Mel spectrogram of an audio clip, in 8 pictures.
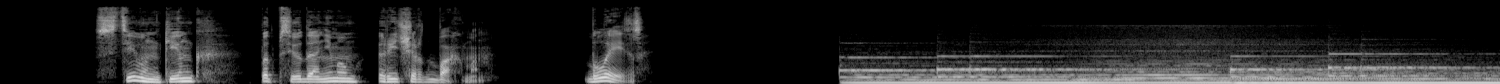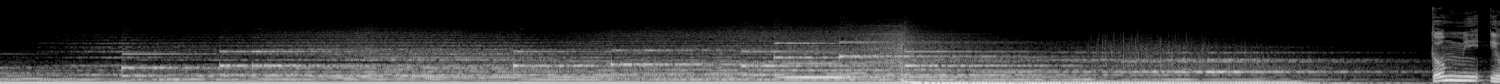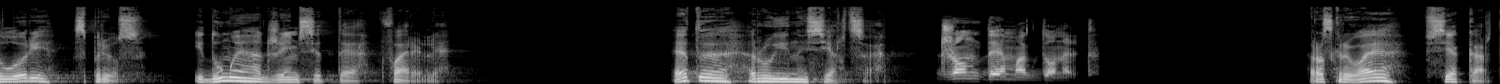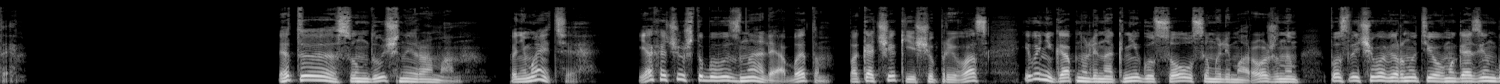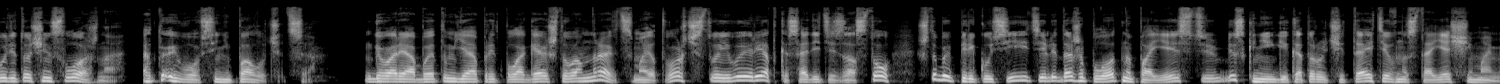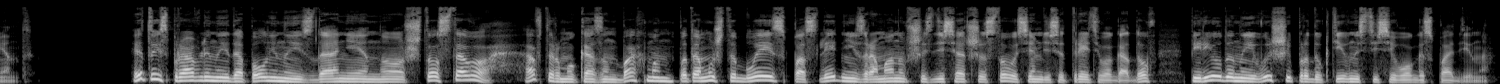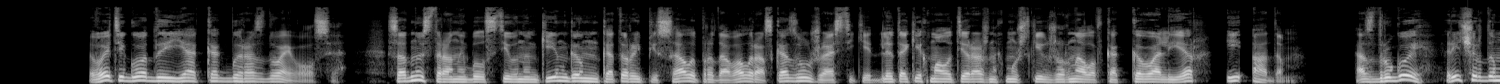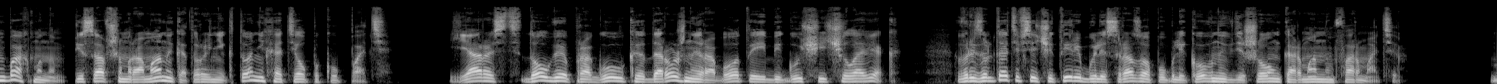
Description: Аудиокнига Блейз (сборник) - купить, скачать и слушать онлайн | КнигоПоиск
